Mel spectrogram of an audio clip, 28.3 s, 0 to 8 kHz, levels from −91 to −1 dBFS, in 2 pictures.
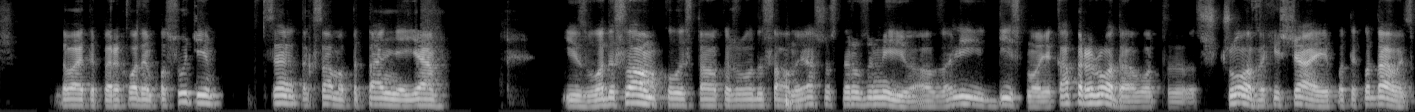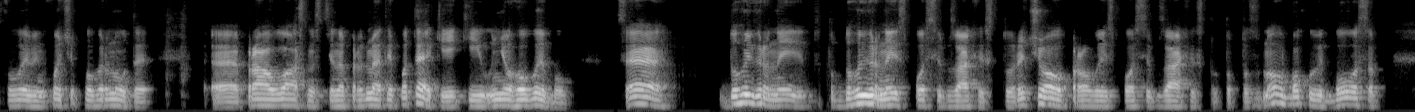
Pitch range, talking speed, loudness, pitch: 105-135 Hz, 125 wpm, -27 LUFS, 115 Hz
